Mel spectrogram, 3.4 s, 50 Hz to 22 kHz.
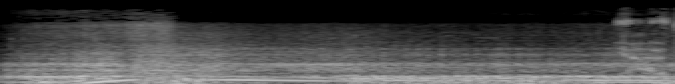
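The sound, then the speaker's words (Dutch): A current-generation BMW 12-cylinder (V12) engine revs loudly and continuously, with pitch sweeping up and down in smooth tonal bands as the throttle rises and falls, no speech over it. “Eh, tot 2023 blijft de huidige generatie uh, eh, 12-cilinder gewoon bestaan.”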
